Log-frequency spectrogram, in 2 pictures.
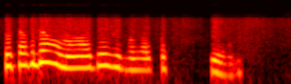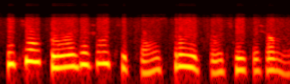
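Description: A woman's voice: mid-range voice, expressive, brisk, narrow, tinny audio. A woman caller earnestly giving her opinion on a live show over a poor phone connection. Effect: phone sound.

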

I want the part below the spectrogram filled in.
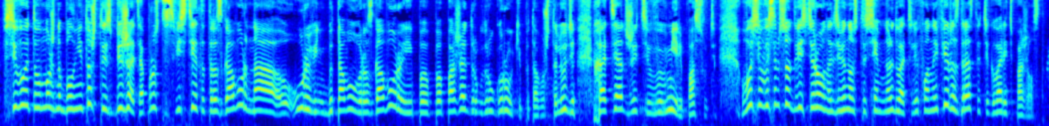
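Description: A woman with a fairly high-pitched voice hosts a live radio call-in programme. She talks as a presenter does, addressing listeners and callers directly. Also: animated, fast talker. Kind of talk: live phone-in talk show hosting.

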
